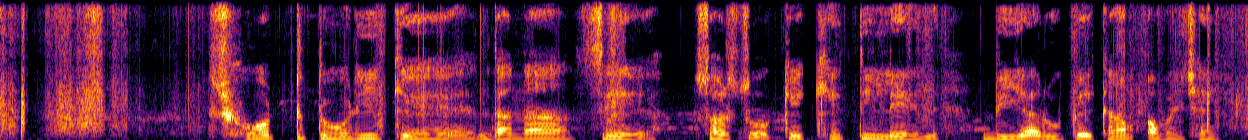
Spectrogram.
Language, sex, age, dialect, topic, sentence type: Magahi, male, 18-24, Western, agriculture, statement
